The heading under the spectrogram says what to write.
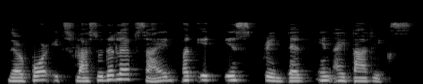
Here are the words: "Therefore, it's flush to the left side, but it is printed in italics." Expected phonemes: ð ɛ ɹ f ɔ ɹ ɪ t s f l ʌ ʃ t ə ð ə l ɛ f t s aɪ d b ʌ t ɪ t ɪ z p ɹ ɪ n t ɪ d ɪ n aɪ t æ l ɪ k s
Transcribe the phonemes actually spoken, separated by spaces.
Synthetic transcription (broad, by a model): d ɛ ɹ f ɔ ɹ ɪ t s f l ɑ s t ə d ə l ɛ f t s aɪ d b ʌ t ɪ t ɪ s p ɹ ɪ n t ɪ d ɪ n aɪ t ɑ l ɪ k s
